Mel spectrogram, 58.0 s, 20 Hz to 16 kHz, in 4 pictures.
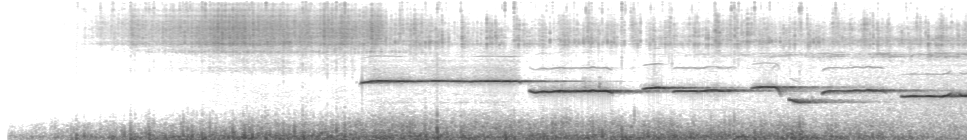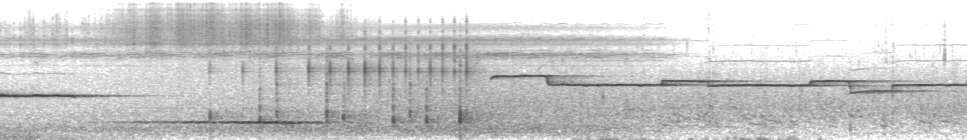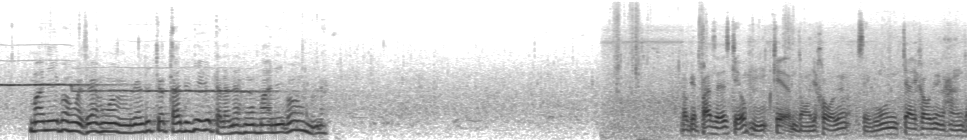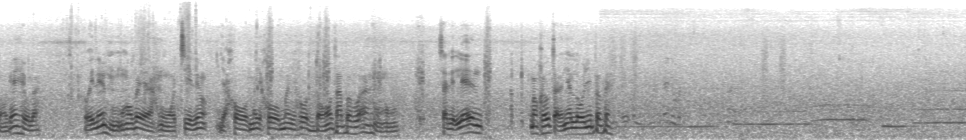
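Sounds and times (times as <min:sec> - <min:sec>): slow whistle melody: 0:04.8 - 0:33.6, 0:51.8 - 0:58.0.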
